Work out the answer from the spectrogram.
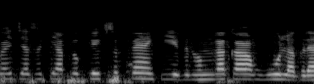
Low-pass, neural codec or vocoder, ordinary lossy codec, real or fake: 7.2 kHz; none; AAC, 32 kbps; real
